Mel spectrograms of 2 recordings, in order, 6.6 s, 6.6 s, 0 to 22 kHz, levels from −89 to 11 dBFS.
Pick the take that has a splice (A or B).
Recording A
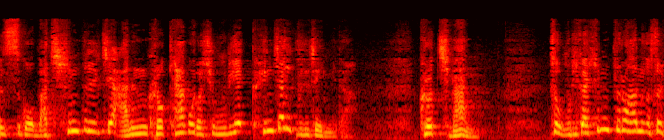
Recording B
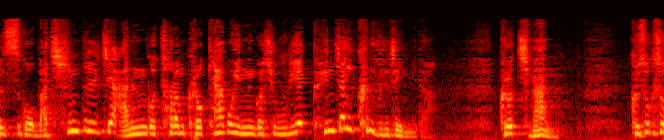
A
